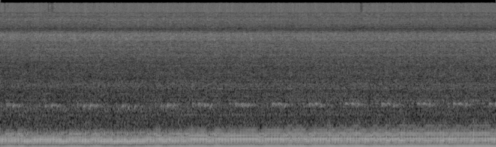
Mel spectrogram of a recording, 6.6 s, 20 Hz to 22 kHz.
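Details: Kawasaki Z750 cold start without dB-killer: loud open-pipe idle with a light high chirp repeating about three times a second, source not pinned down; chirping noise on cold start.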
